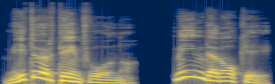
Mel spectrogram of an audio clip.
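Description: A man's voice: a little high, wildly swooping pitch, creaky, mellow, pitched above the performer's own voice, heavily acted. A man voicing an earnest, lovestruck young soldier who talks apologetically and defensively in an audiobook.

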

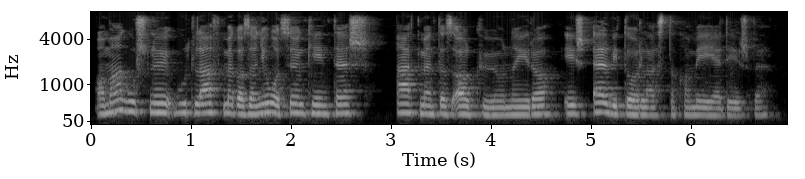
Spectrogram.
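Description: A blunt, superstitious seafaring man, read by a woman in a low voice for an audiobook. He speaks plainly and barks orders at his crew. The audio is dull and lo-fi. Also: flat delivery, a little mellow, close to an everyday voice. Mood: reporting. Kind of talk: audiobook character reading.

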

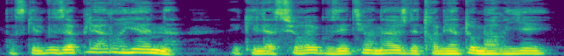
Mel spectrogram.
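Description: A man voicing a shy young Huguenot nobleman who speaks gently, in an audiobook reading. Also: medium pitch, a little fast, breathy edge, natural voice. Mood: gentle.

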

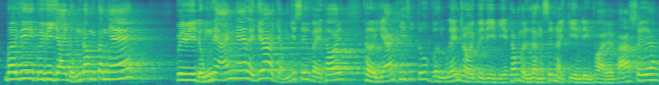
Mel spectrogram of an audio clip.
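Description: A man's voice: on the high side, fairly bright tone. A man, a Buddhist monk, giving an earnest, exhorting sermon to a temple congregation, now and then dropping in English words. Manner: earnest, exhorting, acts out quoted speech. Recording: echoey hall with long reverb.

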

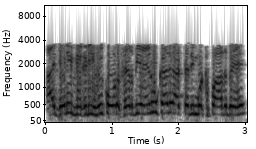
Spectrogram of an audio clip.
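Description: A sharp-tongued village woman, voiced by a man scolds in a high, husky voice. The sound is tinny, like a phone line. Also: steady tone, quick pace, no echo. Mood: scolding.

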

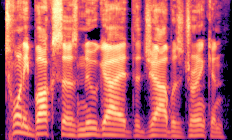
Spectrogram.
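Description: A man chatting casually as a podcast co-host, profane and joking, prone to excited gasps. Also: medium pitch, a little fast. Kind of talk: casual chat.

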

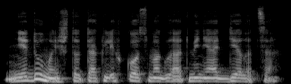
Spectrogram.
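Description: A woman reading the lines of a stubborn, brooding young nobleman who answers in short hushed retorts. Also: steady tone. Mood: curt, hushed. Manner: low hushed retorts, slow and clipped. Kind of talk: audiobook character reading.

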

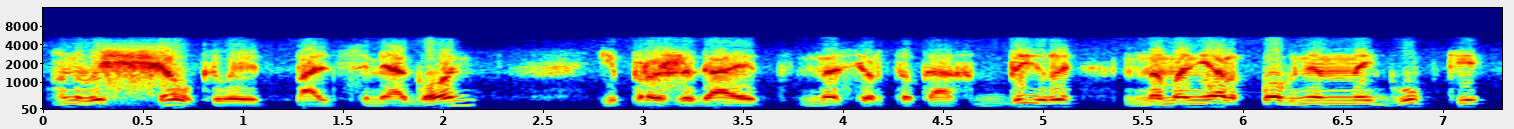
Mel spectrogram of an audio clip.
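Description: A man's voice: sits low, big pitch swings, unhurried, breathy edge, no room sound, phone-quality sound, exaggerated voice. A man doing a blustering, tipsy official. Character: boisterous, combative male official.

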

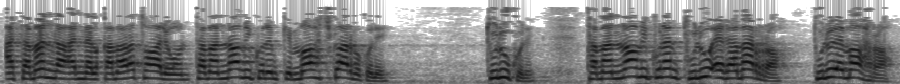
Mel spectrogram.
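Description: A man teaching a grammar class. He reads example sentences slowly, translates them, and asks the class questions that he answers himself. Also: high voice. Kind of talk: Arabic grammar lesson explained in Persian. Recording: dull lo-fi recording.

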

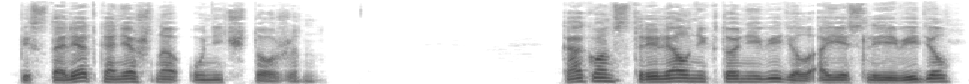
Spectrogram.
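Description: A man's voice: sits low, dry recording, heavily acted. Man voicing a musing veteran detective. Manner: musing, unhurried. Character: seasoned, thoughtful senior police detective, man.

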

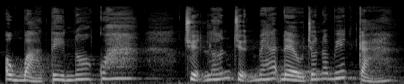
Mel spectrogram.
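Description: A woman's voice: fairly high pitch, expressive, unhurried, slightly rough, full character voice. A woman voicing a sorrowful middle-aged mother recounting a family tragedy in an audio story. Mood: bitter. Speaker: audiobook voice actor. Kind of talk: audiobook drama reading. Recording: long reverb with faint music.

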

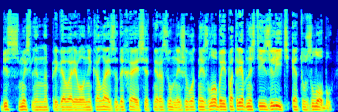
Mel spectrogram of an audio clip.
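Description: A man narrating a literary audiobook in a steady, measured way. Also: sits low.

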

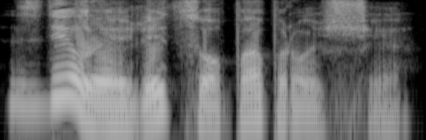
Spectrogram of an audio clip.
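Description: A man doing a sly teasing young man, pitched low. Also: very animated, slow pace, vocal fry, warm tone, no room sound, clean studio sound, exaggerated voice. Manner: ironic, mocking drawl.

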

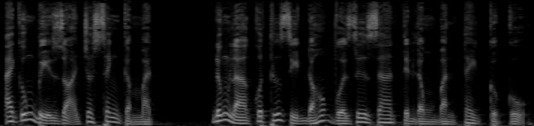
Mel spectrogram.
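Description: Low-voiced man telling a ghost story. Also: very animated, moderate pace. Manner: dramatic, suspenseful storytelling. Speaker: narrator.

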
